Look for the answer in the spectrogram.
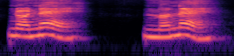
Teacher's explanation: a negação non se junta com o verbo é que vem logo depois, que por ser uma vogal faz com que a pronúncia vire praticamente uma palavra só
